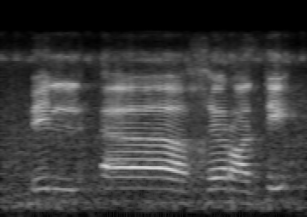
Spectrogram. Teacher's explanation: با جو ہے شدیدہ حروف میں سے سختی کے ساتھ ادا ہوتی ہے، یہ حرف سختی کے ساتھ ادا ہوگا۔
